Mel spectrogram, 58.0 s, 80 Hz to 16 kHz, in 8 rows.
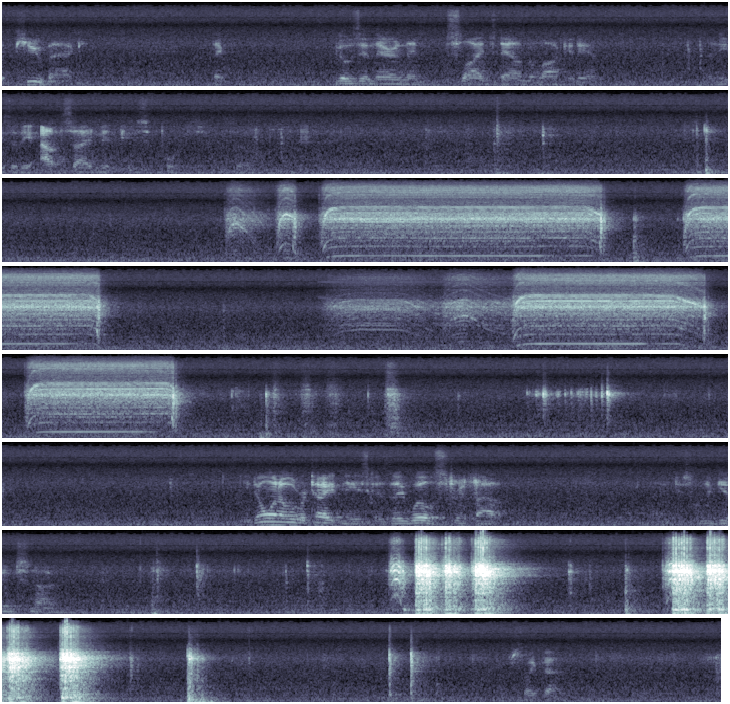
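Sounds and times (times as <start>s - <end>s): power drill driving screws: 16.8s - 20.7s, 21.3s - 22.9s, 25.0s - 31.0s, 47.4s - 48.8s, 50.2s - 51.9s.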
